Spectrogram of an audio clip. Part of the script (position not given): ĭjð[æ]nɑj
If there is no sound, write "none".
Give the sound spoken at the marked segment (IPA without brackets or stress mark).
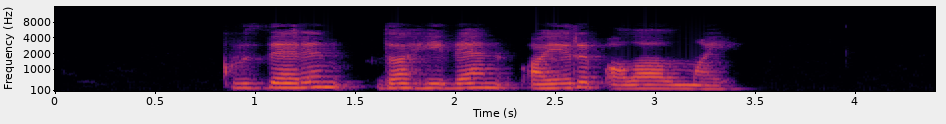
æ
